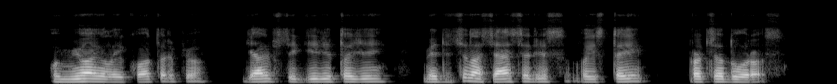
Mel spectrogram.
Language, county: Lithuanian, Marijampolė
